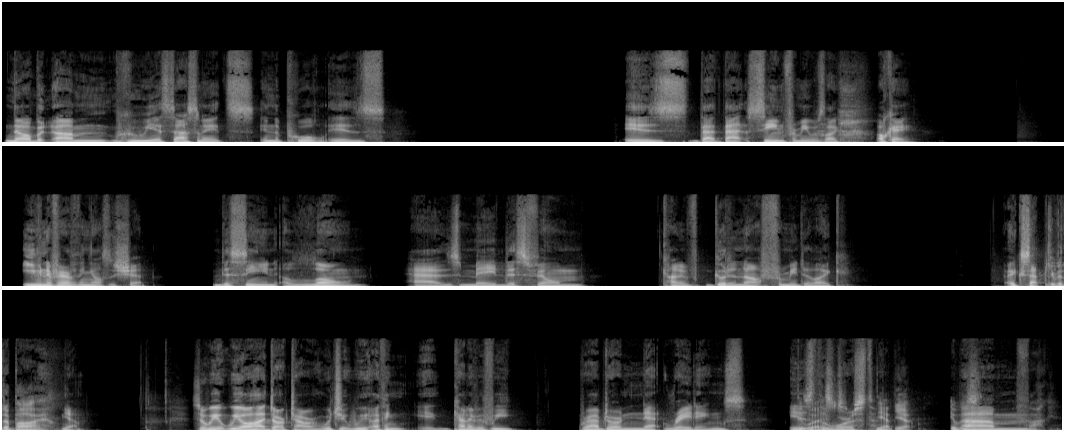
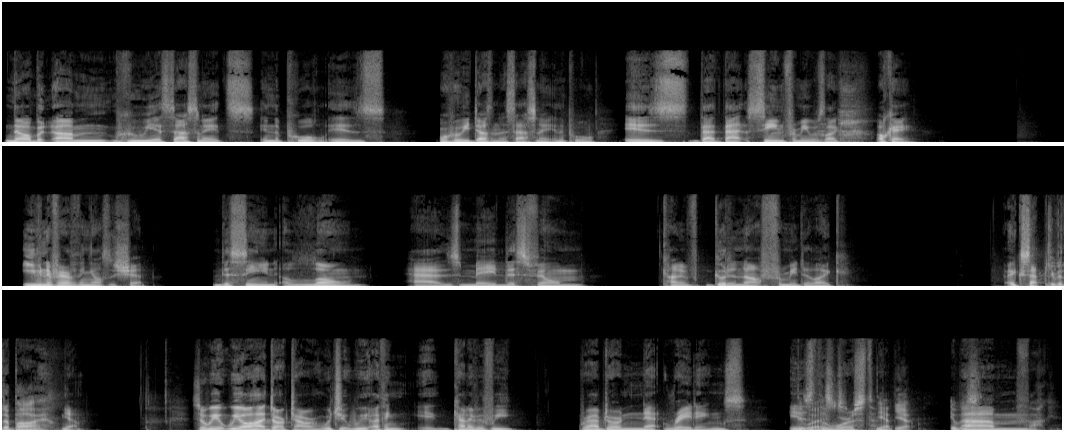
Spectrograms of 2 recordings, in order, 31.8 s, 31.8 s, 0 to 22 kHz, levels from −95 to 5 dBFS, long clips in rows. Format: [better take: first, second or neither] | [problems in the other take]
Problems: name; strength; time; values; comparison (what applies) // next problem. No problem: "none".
second | audio cutting out; at 4.5 s for 2 s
